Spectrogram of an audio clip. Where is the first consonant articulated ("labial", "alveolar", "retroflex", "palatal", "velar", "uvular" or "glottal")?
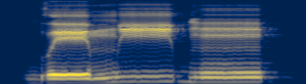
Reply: velar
